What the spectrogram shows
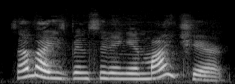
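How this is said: It is said in a middle-sized voice.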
